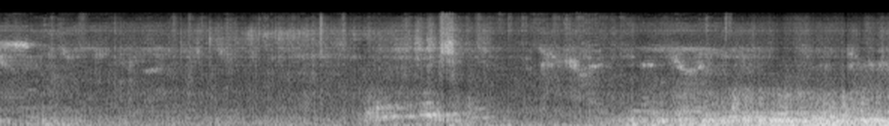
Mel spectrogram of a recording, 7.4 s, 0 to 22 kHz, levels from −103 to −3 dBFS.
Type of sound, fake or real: fake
